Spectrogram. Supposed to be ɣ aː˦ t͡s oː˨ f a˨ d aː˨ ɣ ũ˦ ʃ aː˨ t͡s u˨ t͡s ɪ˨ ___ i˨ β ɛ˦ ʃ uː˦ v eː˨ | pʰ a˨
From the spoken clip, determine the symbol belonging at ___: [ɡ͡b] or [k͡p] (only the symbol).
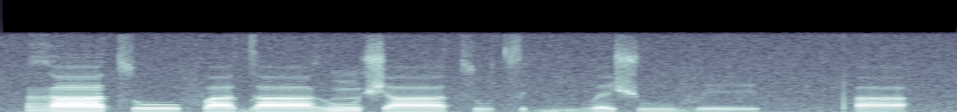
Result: ɡ͡b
